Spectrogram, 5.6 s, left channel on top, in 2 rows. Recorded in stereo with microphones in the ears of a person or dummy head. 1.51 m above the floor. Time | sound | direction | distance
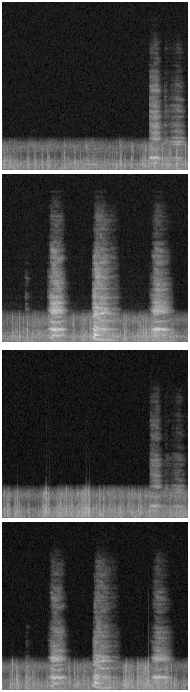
2.2 | crying | 75° left (ahead or behind) | 2.5 m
